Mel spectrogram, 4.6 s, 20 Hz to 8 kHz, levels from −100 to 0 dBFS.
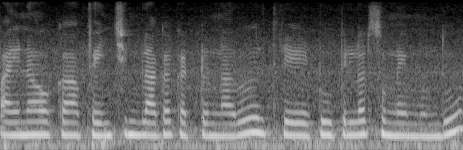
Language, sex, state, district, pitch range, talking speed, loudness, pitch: Telugu, female, Andhra Pradesh, Guntur, 215-230 Hz, 140 wpm, -23 LUFS, 220 Hz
